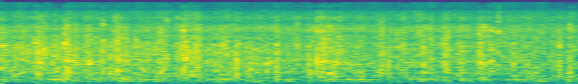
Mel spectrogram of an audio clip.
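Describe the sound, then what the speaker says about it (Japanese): Steady rain pours onto a melon farm field during a typhoon downpour, a dense, even hiss of drops close by with no voices. "ほぼ雨が降ってないような状態だったんですけど、また降ってきて、こんな感じですね。"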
